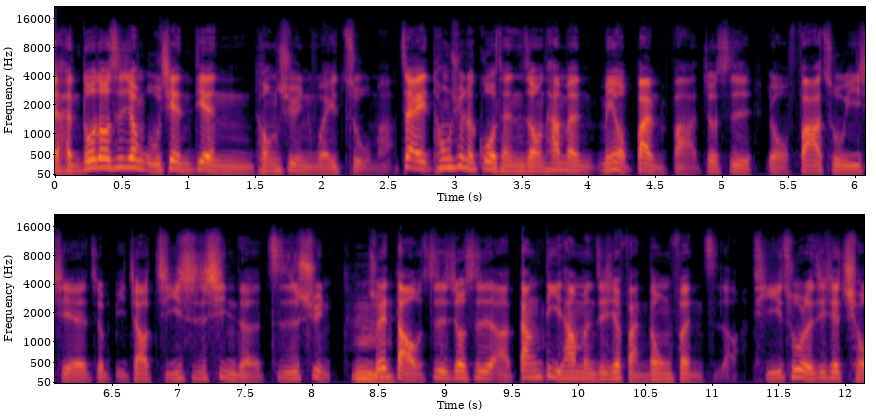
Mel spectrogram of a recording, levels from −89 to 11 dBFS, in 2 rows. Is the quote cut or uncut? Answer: uncut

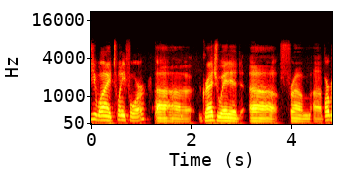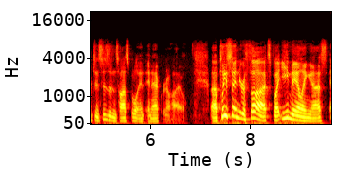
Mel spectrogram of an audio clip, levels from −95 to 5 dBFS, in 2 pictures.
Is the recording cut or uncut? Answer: cut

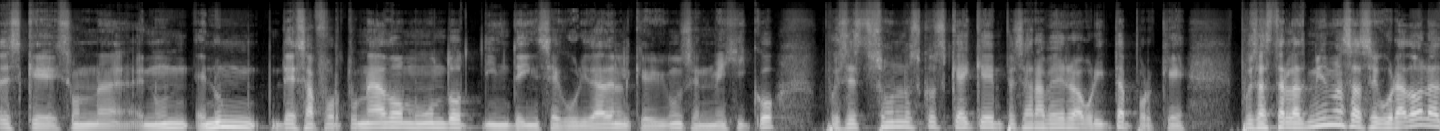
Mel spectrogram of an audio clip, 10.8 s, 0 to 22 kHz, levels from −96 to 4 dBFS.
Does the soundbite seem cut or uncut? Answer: uncut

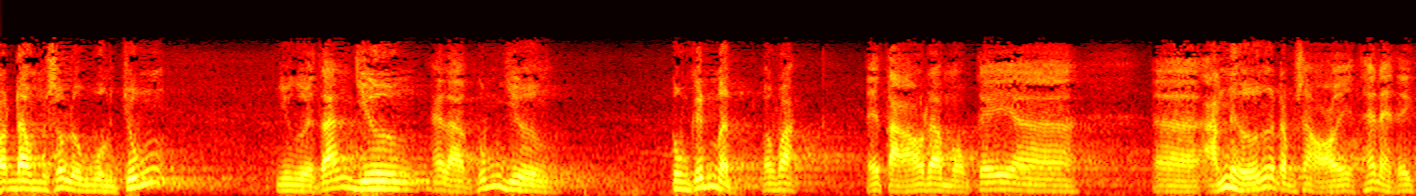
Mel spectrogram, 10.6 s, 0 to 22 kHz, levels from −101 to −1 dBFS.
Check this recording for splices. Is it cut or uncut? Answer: uncut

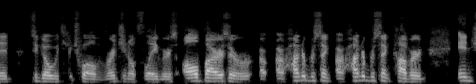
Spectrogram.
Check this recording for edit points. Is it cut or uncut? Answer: cut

